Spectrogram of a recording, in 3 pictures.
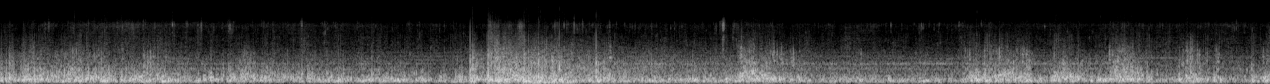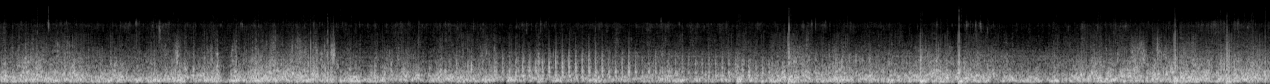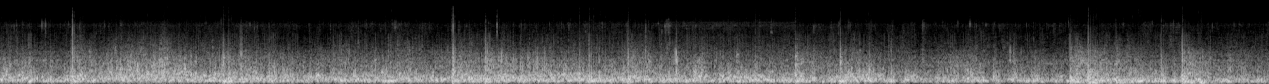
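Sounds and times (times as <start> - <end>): fireworks booming: 4.6 - 14.6, 24.1 - 28.9, 33.1 - 38.0
sharp firework cracks: 36.1 - 38.0.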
